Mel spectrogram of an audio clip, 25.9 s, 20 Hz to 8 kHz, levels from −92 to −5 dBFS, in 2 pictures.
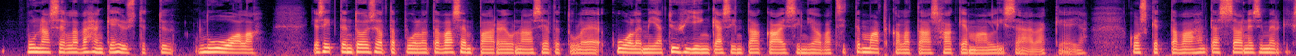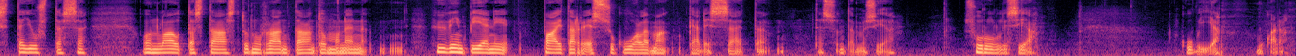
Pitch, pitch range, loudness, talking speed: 145 Hz, 135-155 Hz, -20 LUFS, 115 wpm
